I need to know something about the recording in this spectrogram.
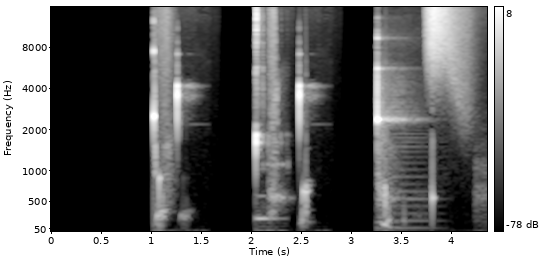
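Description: Interface clicks sound as menus open and close.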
